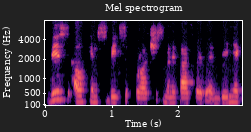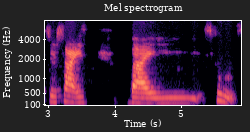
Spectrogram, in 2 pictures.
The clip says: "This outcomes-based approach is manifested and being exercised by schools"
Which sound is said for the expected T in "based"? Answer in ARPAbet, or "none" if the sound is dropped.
none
